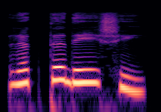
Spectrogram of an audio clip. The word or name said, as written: ರಕ್ತದೇಶಿ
